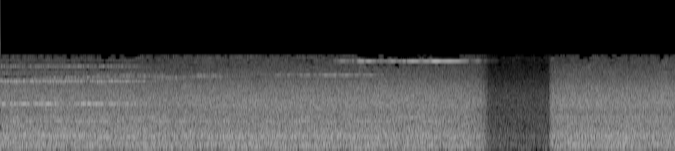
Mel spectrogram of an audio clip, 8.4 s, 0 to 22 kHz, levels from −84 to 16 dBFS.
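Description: From the start and throughout, the audio is dull and watery, with nothing above 5.5 kHz and a swirling, unstable texture on the quieter detail. This is likely MP3 compression at a very low bitrate, around 23 kbps, where the encoder cuts the treble and drops weak frequency components frame by frame.

From 5.72 s to 6.97 s a loudspeaker feedback squeal appears. It is a single tone at 6.4 kHz that swells over a little under half a second to about 5 dB above the rest of the sound. A microphone is picking up its own loudspeaker, and at that frequency the loop gain exceeds one, so the tone keeps feeding itself until the amplifier limits it or the loop is broken.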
